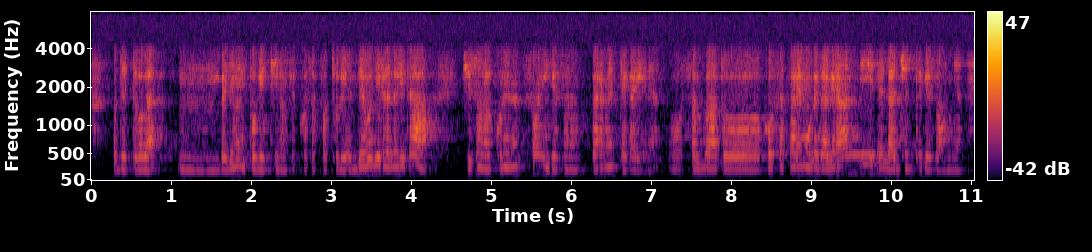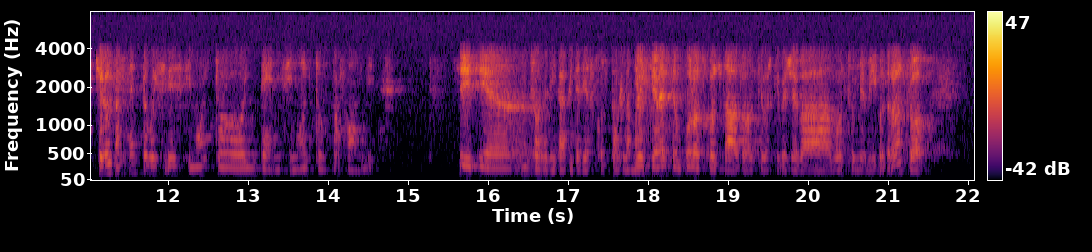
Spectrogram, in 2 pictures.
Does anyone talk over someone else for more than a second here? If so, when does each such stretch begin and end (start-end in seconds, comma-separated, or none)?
none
